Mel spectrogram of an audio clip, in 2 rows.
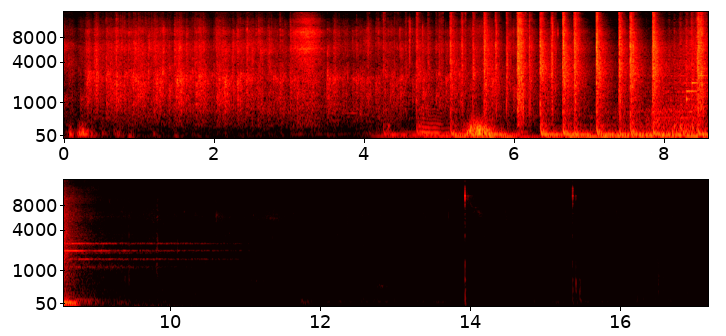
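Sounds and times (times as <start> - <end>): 
audience applauding: 0.0 - 8.8.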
